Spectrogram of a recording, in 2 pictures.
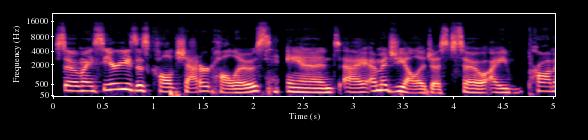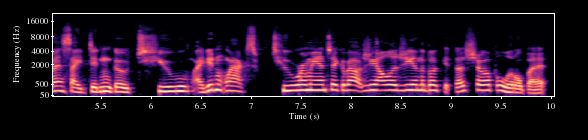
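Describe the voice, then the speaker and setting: An American woman in her forties talking casually as an interview guest, telling stories in an animated way. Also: mid-range voice, fairly quick, hardly any pauses, no room sound. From United States. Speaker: author guest, military veteran.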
